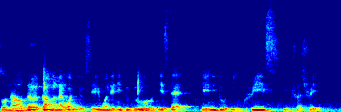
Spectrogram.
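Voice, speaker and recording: Over noticeable background noise and audible room echo, a man talks fairly quickly at a medium pitch with ordinary pitch variation. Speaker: financial firm CEO. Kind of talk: talk to live audience.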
